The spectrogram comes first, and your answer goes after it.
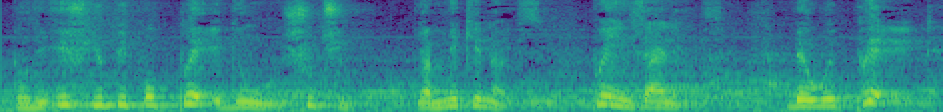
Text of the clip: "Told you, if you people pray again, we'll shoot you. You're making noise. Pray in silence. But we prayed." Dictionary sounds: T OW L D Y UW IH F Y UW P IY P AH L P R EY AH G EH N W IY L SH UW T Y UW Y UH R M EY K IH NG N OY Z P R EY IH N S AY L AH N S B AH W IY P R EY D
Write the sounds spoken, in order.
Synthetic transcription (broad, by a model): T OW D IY IH F Y UW P IY P AH L P R EY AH G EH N W IY L SH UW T Y UW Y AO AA M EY K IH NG N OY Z P R EY IH N S AY L AH N S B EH W IY P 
